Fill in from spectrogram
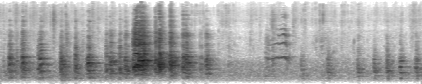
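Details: Flock of chickens heard as relaxing background noise: rapid runs of short clucks, a louder burst of overlapping calls midway, then a quieter stretch with a higher harmonic squawk and scattered clucks.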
